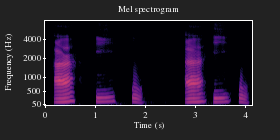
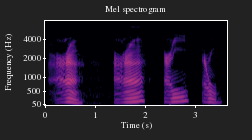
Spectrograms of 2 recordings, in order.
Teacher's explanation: Huruf hamzah ada di tenggorokan bagian bawah. Pangkal. A, I, U. A, I, U. Nah, sedangkan huruf ain ya keluarnya dari tenggorokan tengah.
